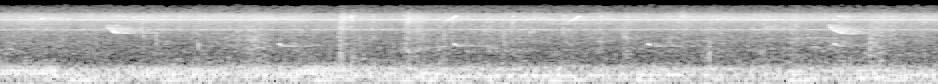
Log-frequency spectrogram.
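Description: Outdoor forest ambience: a steady high-pitched drone and a low rumble, with two short falling chirps, one about a second in and one near the end, and a few faint small calls between.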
